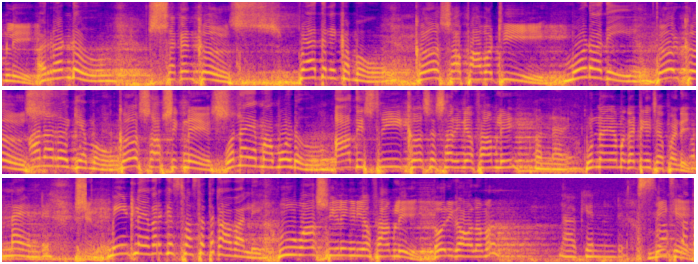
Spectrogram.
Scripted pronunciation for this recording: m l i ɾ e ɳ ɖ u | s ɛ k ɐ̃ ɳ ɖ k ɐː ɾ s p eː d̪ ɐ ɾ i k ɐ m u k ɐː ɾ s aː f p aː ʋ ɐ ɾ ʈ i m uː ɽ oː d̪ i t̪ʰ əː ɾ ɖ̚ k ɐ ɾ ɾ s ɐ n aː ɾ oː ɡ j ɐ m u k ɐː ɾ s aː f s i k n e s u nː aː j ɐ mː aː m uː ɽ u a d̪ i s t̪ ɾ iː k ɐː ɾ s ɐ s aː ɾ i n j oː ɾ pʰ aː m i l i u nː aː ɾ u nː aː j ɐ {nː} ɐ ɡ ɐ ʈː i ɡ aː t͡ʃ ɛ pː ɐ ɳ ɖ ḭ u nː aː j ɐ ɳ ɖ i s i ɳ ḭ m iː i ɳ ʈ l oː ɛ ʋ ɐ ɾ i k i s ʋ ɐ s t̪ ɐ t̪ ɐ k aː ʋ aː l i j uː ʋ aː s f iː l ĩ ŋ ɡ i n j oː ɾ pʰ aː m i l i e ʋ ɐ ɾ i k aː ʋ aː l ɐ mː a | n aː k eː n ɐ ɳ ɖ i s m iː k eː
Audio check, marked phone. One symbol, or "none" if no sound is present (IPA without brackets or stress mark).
mː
